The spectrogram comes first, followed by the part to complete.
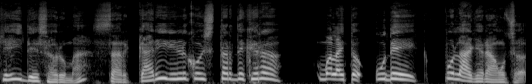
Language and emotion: Nepali, surprised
